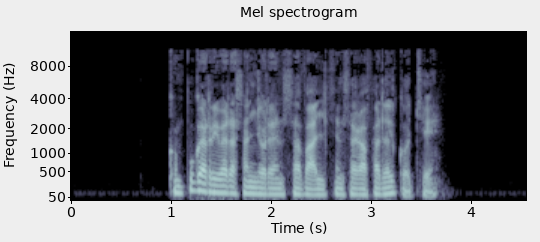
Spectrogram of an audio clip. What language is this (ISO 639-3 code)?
cat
